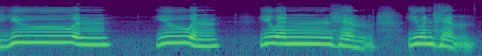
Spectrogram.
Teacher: I've reduced the word and a n d it's a conjunction I've reduced it to just the N sound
